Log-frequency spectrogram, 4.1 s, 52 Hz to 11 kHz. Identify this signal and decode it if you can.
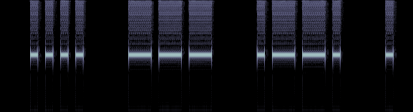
Morse code, heard as a keyed tone, about 16 wpm, spaced as for 11 wpm, 800 Hz. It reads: HOPE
